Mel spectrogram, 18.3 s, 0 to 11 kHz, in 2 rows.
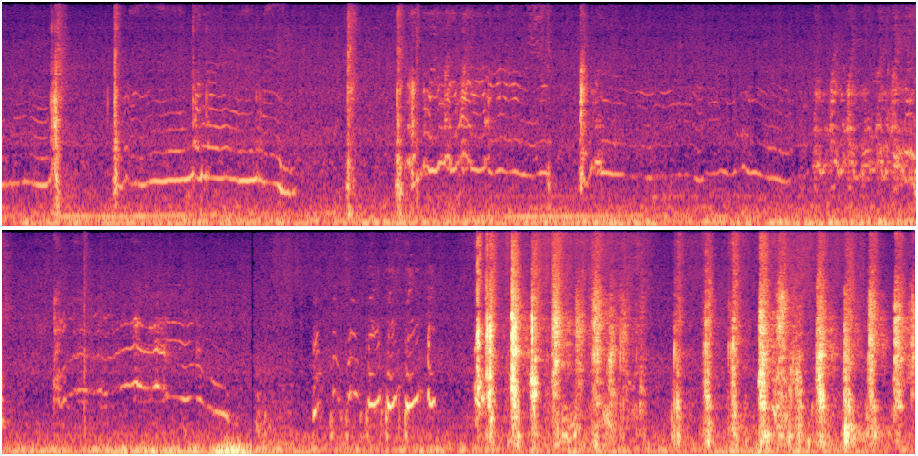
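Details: Foxes gekkering and fighting while a pecking order is established, recorded in 2021: drawn-out wavering wailing cries with bending pitch, followed by a loud burst of rapid harsh chattering in the final seconds.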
